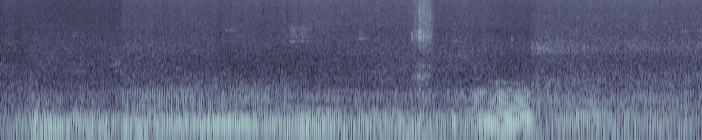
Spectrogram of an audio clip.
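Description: Low rumble of a motor vehicle running close by. It swells slightly and then drops away about eleven seconds in, with one brief sharp noise shortly before.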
